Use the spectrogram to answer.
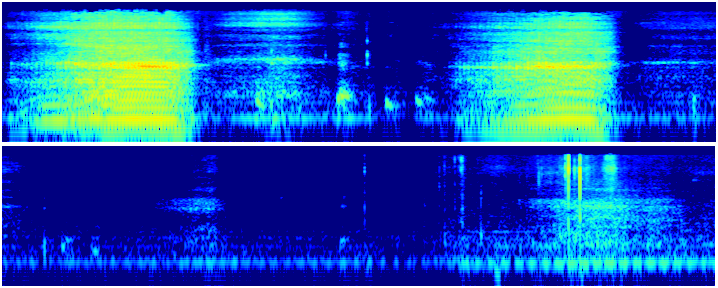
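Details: Heavy snoring in sleep with gasping breaths, likened to a walrus gasping for air: snoring.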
